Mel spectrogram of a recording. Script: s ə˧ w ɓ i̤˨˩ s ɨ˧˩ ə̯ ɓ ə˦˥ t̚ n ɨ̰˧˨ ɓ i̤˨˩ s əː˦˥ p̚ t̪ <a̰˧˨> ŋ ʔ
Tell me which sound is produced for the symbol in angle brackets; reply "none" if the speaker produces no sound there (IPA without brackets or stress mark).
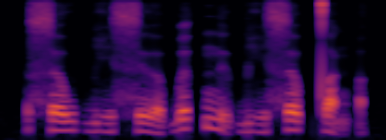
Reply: a̰˧˨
